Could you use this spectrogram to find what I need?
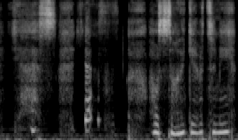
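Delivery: high, breathy whispered squeals; squealing Starfire. A narrator's reading. Narrator reading the heroine's climax, high whisper. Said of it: "Starfire squealed".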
